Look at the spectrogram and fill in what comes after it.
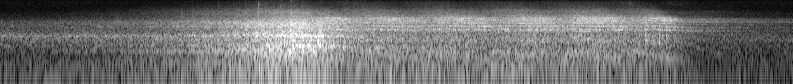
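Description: Electric-locomotive-hauled passenger train passing at speed. It builds as it approaches and is loudest as the locomotive goes by about four seconds in. The coaches' wheels then roll past steadily, with several high, steady tones over the noise, and the sound falls away quickly just after eight seconds as the last coach passes.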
